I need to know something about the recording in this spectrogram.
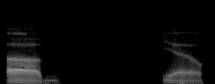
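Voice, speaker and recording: A man working as game master, casually narrating a sci-fi tabletop roleplaying game in a halting, think-aloud way. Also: sits low, completely flat delivery, clean tone, no echo, highs cut off.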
